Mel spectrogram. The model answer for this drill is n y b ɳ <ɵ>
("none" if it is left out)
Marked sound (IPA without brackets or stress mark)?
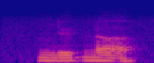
ə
